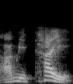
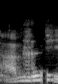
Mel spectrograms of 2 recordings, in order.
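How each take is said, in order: First: The name ends with a 'tai' diphthong. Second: The name ends with a short 'ti' sound. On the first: "히브리식 발음은 아미타이예요" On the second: "아미티라고 합니다"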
